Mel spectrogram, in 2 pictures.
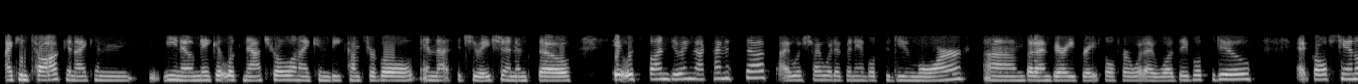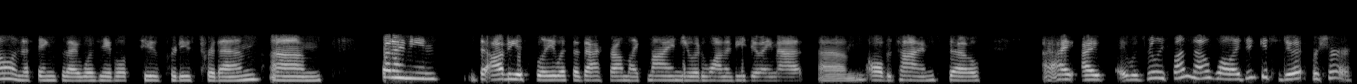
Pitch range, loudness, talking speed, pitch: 185-235 Hz, -22 LUFS, 230 wpm, 195 Hz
